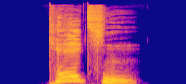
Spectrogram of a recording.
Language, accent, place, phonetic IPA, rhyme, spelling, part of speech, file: German, Germany, Berlin, [ˈkɛlçn̩], -ɛlçn̩, Kelchen, noun, De-Kelchen.ogg
- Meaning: dative plural of Kelch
